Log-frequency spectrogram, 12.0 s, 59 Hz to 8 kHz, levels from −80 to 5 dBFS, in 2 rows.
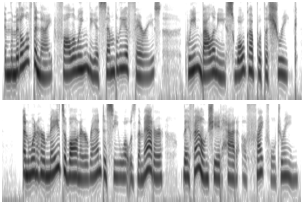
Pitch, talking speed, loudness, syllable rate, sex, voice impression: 230 Hz, 195 wpm, -18 LUFS, 4.9 syllables/s, female, feminine, slightly young, tensed, powerful, clear, fluent, slightly cute, calm, friendly, reassuring, lively, slightly sharp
